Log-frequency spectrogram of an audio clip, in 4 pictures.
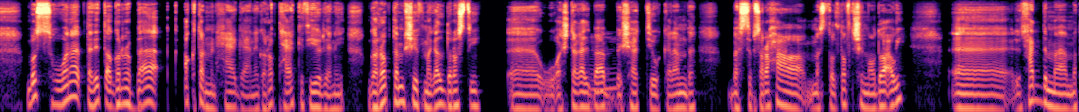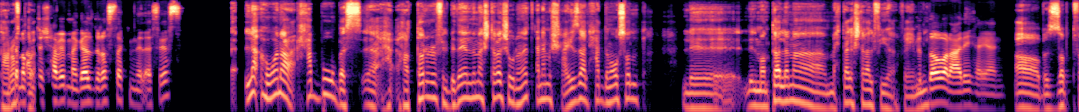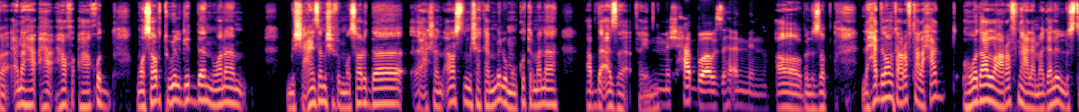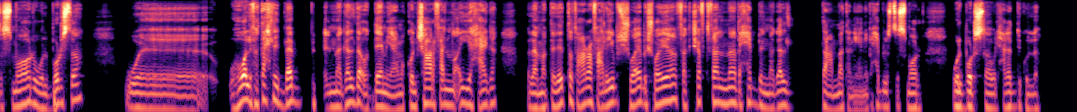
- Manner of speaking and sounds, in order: none
- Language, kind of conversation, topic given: Arabic, podcast, إزاي بدأت مشروع الشغف بتاعك؟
